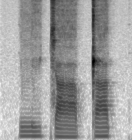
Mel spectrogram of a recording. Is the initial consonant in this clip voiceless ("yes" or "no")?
no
